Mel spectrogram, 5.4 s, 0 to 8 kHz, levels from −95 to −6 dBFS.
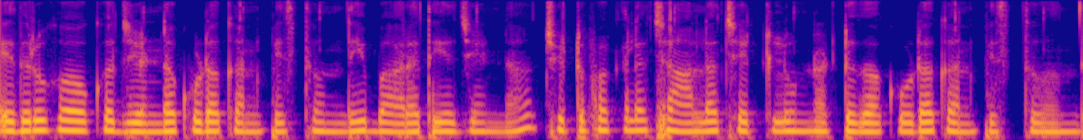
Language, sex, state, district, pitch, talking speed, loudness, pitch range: Telugu, female, Andhra Pradesh, Chittoor, 195 Hz, 155 wpm, -24 LUFS, 190-205 Hz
